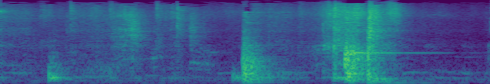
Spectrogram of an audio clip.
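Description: Border collie tearing and rustling torn cardboard with its mouth, in irregular scratchy bursts, the loudest near the end.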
